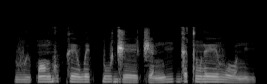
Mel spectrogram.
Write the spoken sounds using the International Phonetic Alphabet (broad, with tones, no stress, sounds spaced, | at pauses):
v ɨ˨ p ɔ̃˦ ɡ u˦ k e˧ w e˧ k͡p u˦ d͡ʒ eː˨ t͡ʃ ɛ˨ ŋ iː˦ ɡ ɛ˦ t ũ˦ ɾ eː˦ v oː˨ n i˨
